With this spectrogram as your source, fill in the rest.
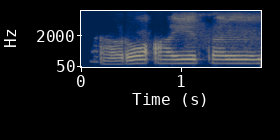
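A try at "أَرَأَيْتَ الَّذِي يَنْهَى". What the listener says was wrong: aro'ai. Jangan aro'a. Aro'ai, nggak ada yang panjang.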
